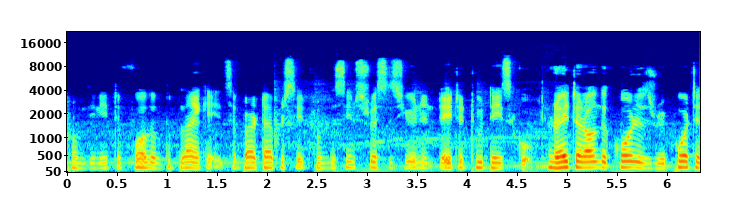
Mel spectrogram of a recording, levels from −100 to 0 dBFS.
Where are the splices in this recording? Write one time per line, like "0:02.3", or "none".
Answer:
0:04.7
